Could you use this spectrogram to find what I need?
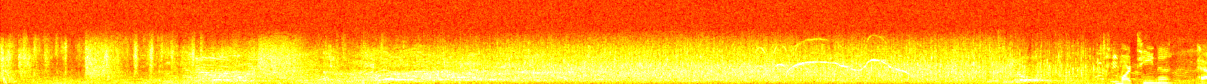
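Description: A large crowd applauds and cheers loudly.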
